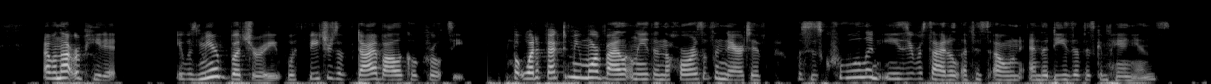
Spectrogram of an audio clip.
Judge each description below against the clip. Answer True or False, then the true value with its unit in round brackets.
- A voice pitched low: False (240 Hz)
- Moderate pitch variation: True (4.9 semitones)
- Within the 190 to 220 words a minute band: True (205 wpm)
